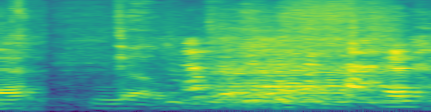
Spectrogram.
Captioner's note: laughter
